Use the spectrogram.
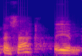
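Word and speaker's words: פסח: Se escribe Pesaj, se pronuncia Pesaj, pero tiene un significado.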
